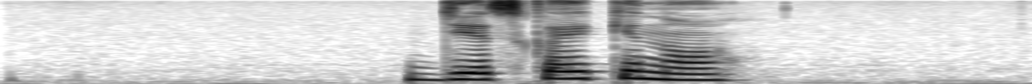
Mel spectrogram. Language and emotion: Russian, neutral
